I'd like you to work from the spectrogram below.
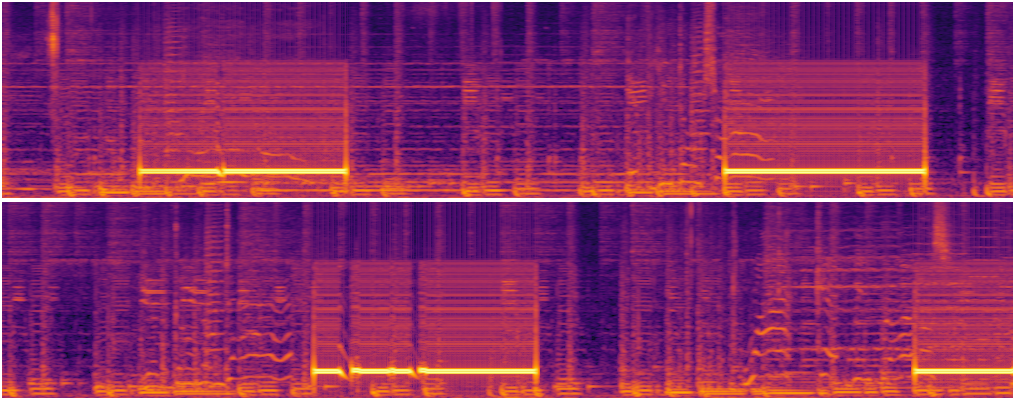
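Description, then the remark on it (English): Ringback tone of an outgoing phone call: a steady electronic ring sounds loud and clear for about two seconds, then pauses, repeating four times at regular intervals over faint background noise. “She'll be answering the damn phone.”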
